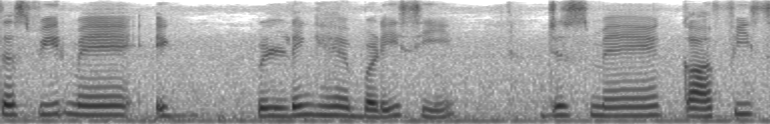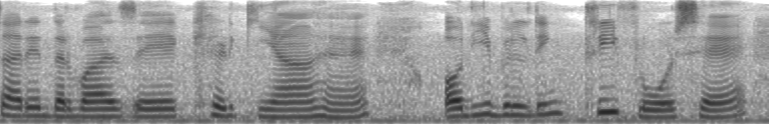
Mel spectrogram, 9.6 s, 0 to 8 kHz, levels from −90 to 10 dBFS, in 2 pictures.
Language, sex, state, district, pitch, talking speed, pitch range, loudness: Hindi, female, Bihar, Gopalganj, 195 Hz, 120 wpm, 175-225 Hz, -17 LUFS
